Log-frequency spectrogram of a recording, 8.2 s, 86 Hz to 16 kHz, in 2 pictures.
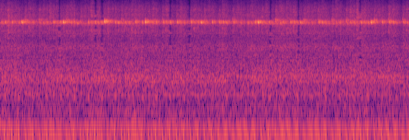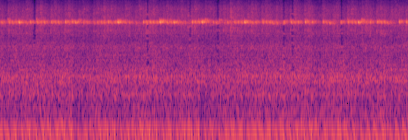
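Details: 1967 VW Beetle 1500cc, warm idle after carburetor reinstalled with new base gasket (second fix attempt); steady, even low putter, no misses or hunting, idling slightly high; owner undecided on turning it down, will test drive first.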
